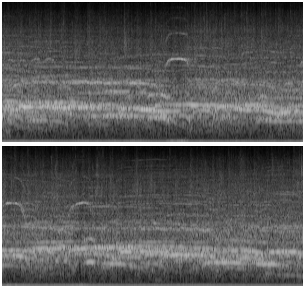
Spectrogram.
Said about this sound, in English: This cheering is obnoxious, by the way. These people are obnoxious.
